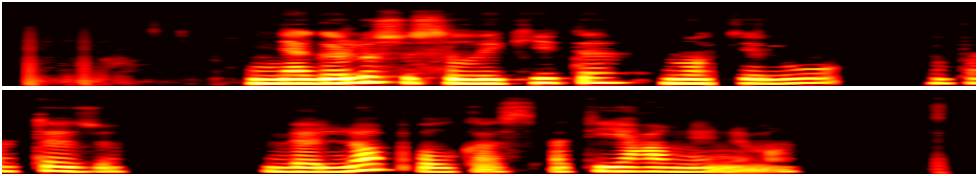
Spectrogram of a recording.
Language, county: Lithuanian, Vilnius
